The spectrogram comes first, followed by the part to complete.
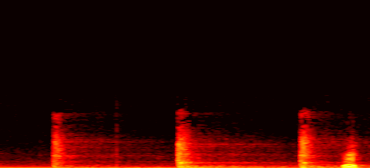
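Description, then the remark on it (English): Three heavy hammer blows strike solid doors to test how thick they are and get them open, spaced over a second apart and each ringing out briefly, with a low steady hum underneath and a short metallic resonance after the last. “All right, then we'll get the doors open by ourselves. Let's see how thick they are. Throw me a hammer, would you?”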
